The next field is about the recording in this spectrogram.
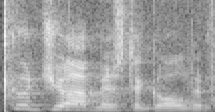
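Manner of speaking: dry, sarcastic, mocking put-on praise. Complaining to the others about local leadership: sarcastic praise. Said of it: "I know I'm being sarcastic".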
